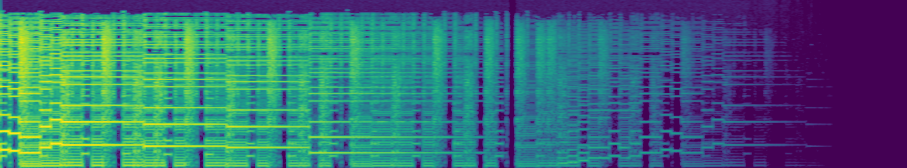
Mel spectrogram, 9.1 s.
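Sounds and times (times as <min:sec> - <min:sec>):
Game Boy fighting game stage music: 0:00.0 - 0:06.9.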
